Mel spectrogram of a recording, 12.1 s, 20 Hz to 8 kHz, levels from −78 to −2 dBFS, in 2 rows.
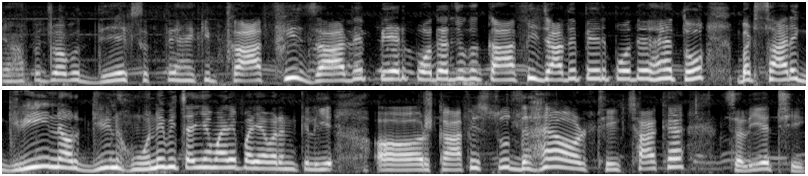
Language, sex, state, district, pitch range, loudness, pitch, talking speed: Hindi, male, Bihar, Jamui, 220-280 Hz, -16 LUFS, 250 Hz, 215 wpm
